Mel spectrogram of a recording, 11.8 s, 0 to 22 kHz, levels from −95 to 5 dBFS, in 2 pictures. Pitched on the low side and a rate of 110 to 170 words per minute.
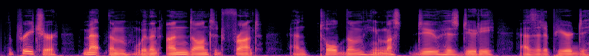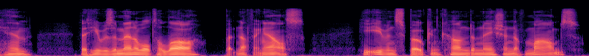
No: low, 100 Hz; average, 190 wpm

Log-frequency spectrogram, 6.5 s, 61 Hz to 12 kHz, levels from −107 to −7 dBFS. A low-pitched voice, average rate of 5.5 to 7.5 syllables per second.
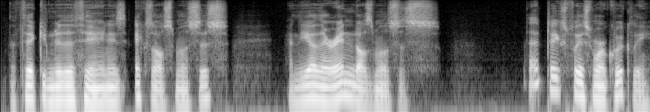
Yes: low, 100 Hz; 5.6 syllables/s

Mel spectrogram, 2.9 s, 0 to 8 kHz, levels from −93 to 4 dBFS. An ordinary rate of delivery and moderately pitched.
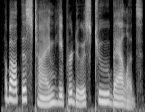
Yes: average, 145 wpm; medium, 170 Hz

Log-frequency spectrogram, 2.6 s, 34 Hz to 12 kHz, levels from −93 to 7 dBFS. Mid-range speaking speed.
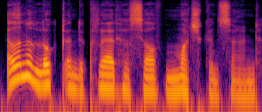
Yes: average, 160 wpm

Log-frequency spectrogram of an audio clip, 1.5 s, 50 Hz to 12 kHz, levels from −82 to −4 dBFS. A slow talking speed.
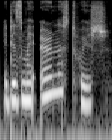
No: average, 200 wpm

